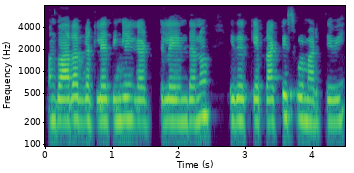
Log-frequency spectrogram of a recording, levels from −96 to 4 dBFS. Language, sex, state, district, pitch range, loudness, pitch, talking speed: Kannada, female, Karnataka, Bellary, 205-215 Hz, -18 LUFS, 210 Hz, 120 wpm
